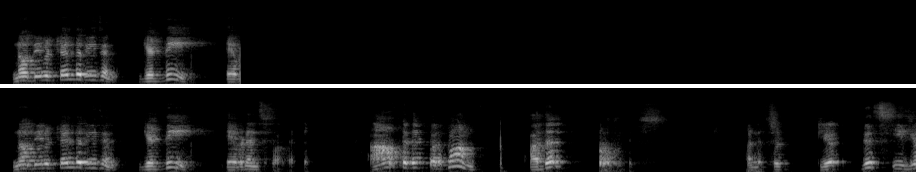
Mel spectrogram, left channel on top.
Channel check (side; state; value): left; drops out; at 2.5 s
